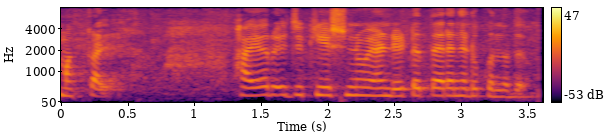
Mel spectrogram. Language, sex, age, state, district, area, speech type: Malayalam, female, 30-45, Kerala, Kozhikode, rural, spontaneous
